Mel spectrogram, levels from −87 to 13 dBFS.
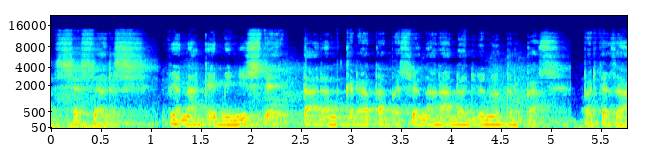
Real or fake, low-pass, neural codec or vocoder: real; 14.4 kHz; none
